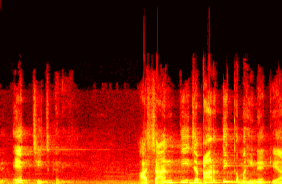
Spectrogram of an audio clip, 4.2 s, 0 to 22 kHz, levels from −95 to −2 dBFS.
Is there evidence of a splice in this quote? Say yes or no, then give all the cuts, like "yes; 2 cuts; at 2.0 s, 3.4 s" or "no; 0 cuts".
yes; 1 cut; at 3.2 s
